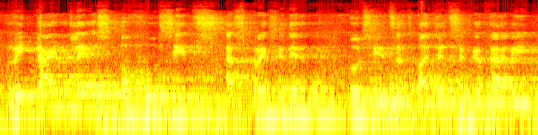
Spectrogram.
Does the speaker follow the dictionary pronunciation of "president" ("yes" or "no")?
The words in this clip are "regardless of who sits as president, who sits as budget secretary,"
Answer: no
